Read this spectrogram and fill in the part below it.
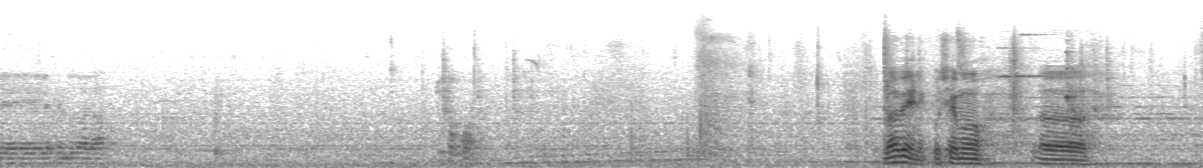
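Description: A man speaks into a microphone in a large room, pausing between phrases.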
